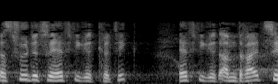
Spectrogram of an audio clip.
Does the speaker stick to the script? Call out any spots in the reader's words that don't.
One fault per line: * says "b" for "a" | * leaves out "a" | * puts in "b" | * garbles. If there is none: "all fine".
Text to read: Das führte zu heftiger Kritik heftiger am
all fine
